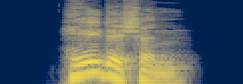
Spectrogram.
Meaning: inflection of heldisch: 1. strong genitive masculine/neuter singular 2. weak/mixed genitive/dative all-gender singular 3. strong/weak/mixed accusative masculine singular 4. strong dative plural
- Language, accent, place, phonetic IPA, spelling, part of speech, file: German, Germany, Berlin, [ˈhɛldɪʃn̩], heldischen, adjective, De-heldischen.ogg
